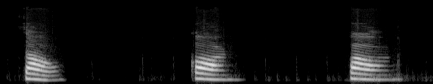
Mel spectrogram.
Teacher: O sound is Back vowel, which is long mid-back rounded vowel.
